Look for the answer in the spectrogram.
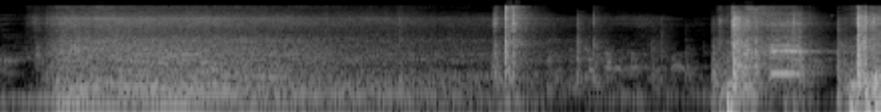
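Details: Yamaha Vixion old motorcycle that would not start with dead charging system, after replacing the faulty regulator/rectifier (kiprok): single-cylinder ticks over with a steady low beat, runs cleanly without stumbling; normal running.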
